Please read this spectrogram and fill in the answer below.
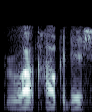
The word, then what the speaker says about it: Ruach HaKodesh: That's how you're going to stimulate the Ruach HaKodesh, or the Holy Spirit, and that's Ruach HaKodesh, that's in Hebrew, the Holy Spirit. That's how you pronounce it.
